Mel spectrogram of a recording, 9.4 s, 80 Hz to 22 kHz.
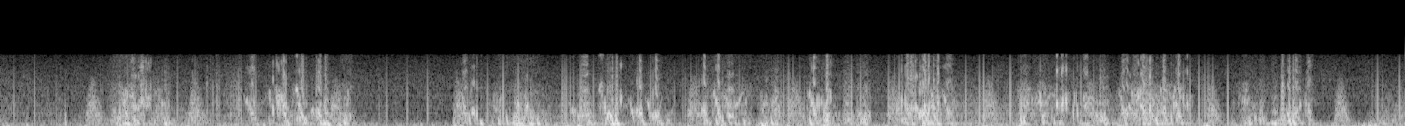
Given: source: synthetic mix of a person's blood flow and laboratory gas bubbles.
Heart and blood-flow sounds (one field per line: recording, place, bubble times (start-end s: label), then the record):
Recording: Doppler ultrasound of blood flow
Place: subclavian vein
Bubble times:
0.72-1.36 s: bubbles
1.61-2.38 s: bubbles
3.06-3.64 s: bubbles
3.78-4.52 s: bubbles
4.68-5.23 s: bubbles
5.37-5.82 s: bubbles
5.95-6.41 s: bubbles
6.77-7.96 s: bubbles
8.20-8.79 s: bubbles
9.36-9.38 s: bubbles
From the record:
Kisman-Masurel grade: 332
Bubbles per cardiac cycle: rolling drumbeat, 9 or more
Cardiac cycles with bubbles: 50 to 99%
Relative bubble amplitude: moderate (0.250 to 0.450)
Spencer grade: 3 (all of the cardiac periods contain showers or single bubble signals, but not dominating or overriding the cardiac motion signals)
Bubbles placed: anywhere in the cardiac cycle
